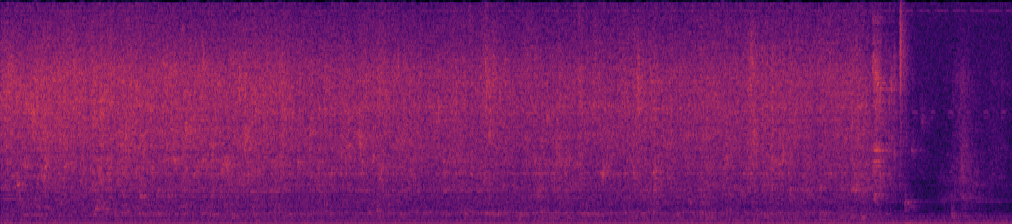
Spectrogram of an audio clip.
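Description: Water runs steadily from a kitchen tap into a cooking pot, a continuous, even rush that stays level and fairly faint throughout, with no talking over it.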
